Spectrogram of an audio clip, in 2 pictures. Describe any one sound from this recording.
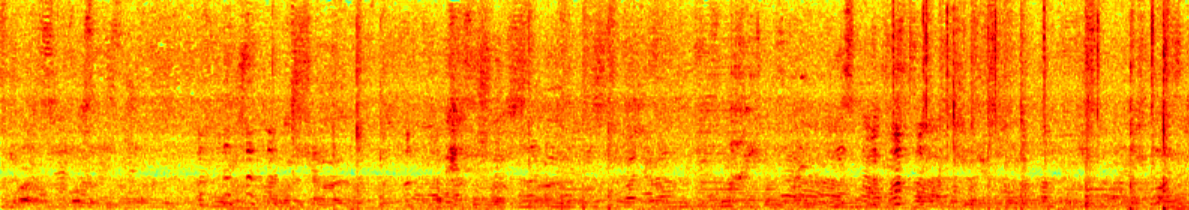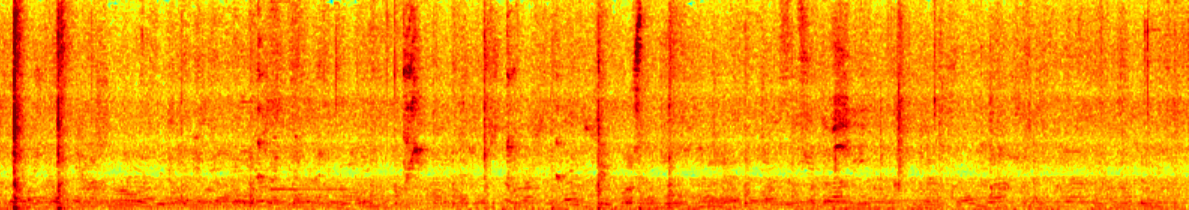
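An electric bass guitar plays along.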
